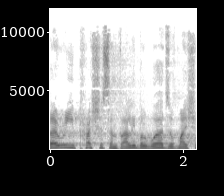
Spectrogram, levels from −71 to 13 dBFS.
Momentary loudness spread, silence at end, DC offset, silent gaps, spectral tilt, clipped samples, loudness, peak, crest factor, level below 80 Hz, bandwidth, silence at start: 4 LU; 0 s; under 0.1%; none; -5 dB/octave; under 0.1%; -24 LUFS; -8 dBFS; 14 dB; -56 dBFS; 11 kHz; 0 s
